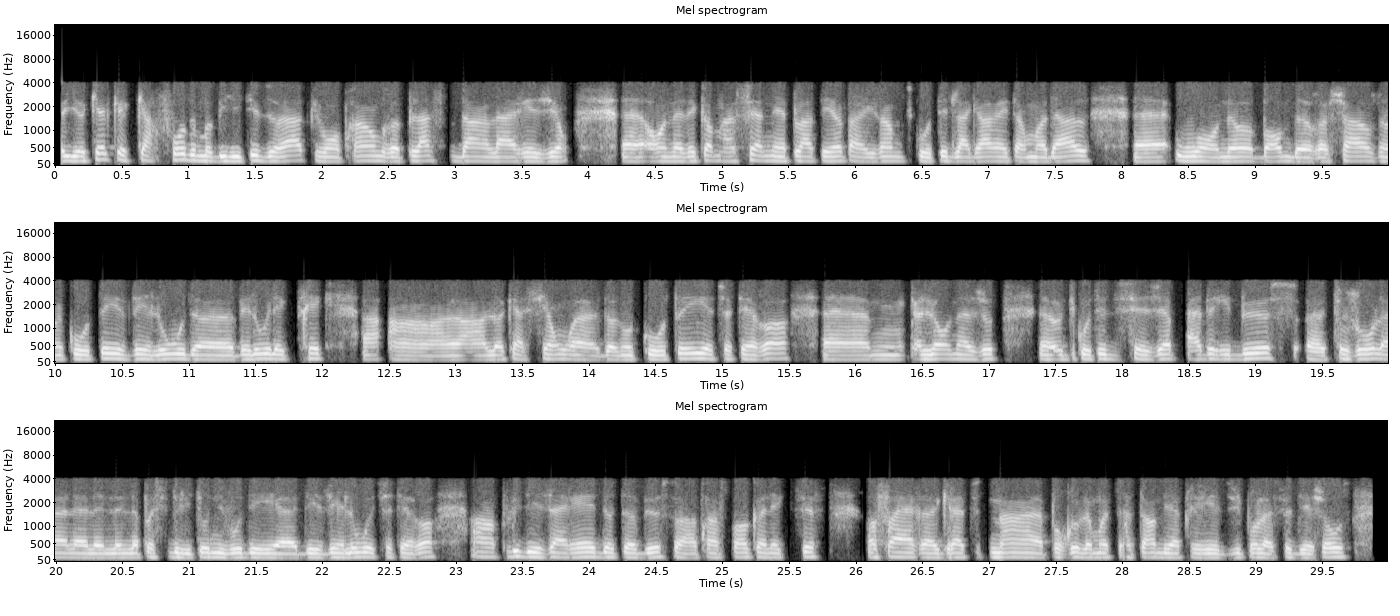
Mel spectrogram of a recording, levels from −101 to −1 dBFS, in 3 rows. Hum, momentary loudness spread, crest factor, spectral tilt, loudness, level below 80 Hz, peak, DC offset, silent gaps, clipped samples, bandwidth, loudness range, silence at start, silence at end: none; 4 LU; 10 dB; -6.5 dB/octave; -12 LUFS; -54 dBFS; -2 dBFS; under 0.1%; none; under 0.1%; 4.2 kHz; 2 LU; 0.05 s; 0.1 s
